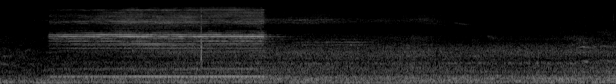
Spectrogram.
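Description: A vehicle horn sounding one steady blast of about two seconds, starting about half a second in and cutting off sharply, over a low vehicle rumble.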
